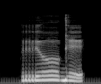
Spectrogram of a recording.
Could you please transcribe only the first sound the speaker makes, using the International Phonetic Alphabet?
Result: rʲ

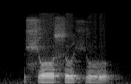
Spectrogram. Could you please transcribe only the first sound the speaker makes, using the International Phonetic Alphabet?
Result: ɕ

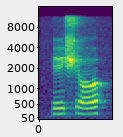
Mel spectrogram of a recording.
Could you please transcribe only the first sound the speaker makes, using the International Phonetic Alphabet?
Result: e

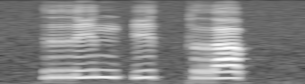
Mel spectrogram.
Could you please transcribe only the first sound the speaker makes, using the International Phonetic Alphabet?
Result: r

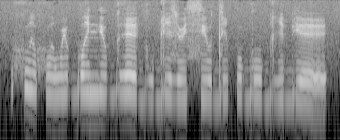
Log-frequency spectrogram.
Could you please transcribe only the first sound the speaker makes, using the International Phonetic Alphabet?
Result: xʷ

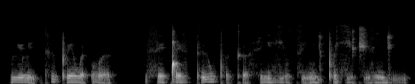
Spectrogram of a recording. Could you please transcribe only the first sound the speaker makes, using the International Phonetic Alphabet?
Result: lʲ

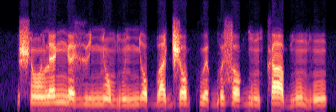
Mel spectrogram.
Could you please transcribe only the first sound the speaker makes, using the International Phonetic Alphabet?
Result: ʃ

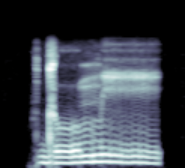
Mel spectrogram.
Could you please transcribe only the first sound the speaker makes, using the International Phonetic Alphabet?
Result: d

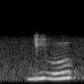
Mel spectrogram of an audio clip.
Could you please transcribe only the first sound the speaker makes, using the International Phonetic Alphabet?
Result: ɡ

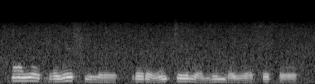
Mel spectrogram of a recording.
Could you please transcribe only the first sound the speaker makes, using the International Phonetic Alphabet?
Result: ɔ̃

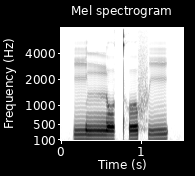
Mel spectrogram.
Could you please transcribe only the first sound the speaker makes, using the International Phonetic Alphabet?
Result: i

